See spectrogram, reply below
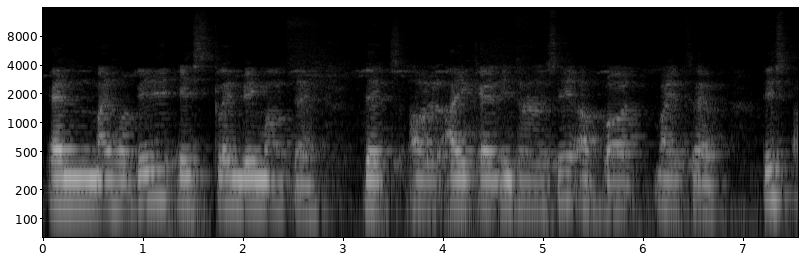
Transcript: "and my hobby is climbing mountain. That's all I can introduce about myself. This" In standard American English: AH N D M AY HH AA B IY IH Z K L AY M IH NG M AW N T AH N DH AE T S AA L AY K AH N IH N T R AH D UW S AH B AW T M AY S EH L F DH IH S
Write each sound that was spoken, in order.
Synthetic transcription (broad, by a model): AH N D M AY HH AA B IY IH S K L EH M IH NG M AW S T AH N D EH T S AA L AY K AH N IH N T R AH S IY AH B AW T M AY S EH L F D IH S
